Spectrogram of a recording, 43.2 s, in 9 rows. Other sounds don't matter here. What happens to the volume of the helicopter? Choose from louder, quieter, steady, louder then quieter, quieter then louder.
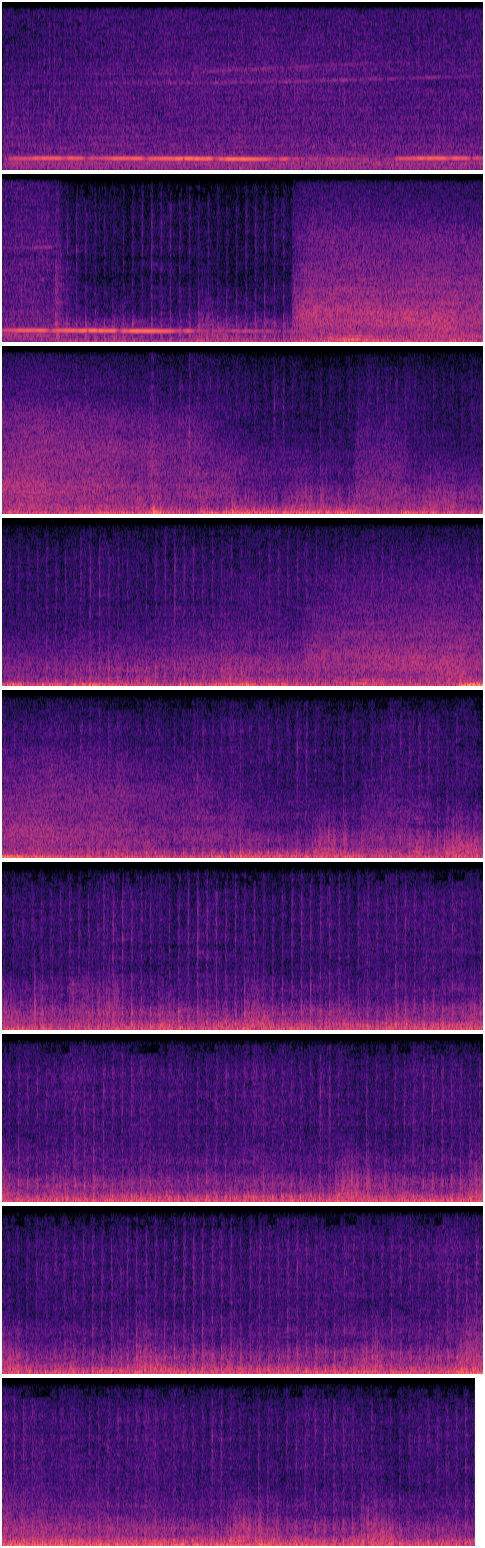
louder.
